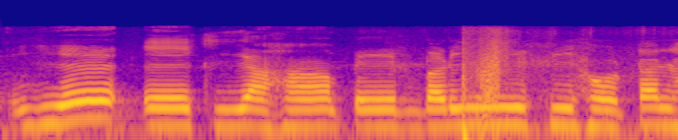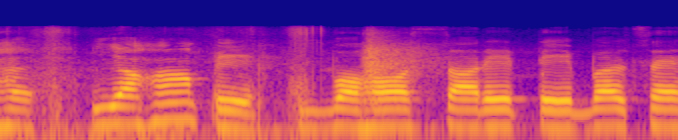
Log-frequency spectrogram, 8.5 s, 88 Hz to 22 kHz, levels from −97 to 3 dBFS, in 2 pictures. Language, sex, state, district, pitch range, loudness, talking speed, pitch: Hindi, male, Odisha, Nuapada, 145-155 Hz, -15 LUFS, 100 wpm, 150 Hz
